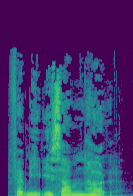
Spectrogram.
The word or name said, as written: SAVNET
